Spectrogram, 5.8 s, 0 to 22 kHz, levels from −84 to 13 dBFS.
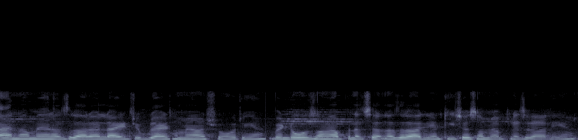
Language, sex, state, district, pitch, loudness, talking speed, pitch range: Hindi, female, Bihar, Bhagalpur, 215 Hz, -33 LUFS, 300 wpm, 210-225 Hz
